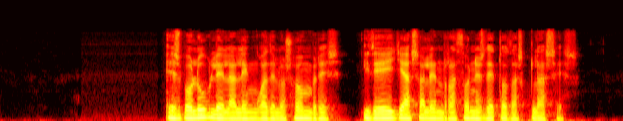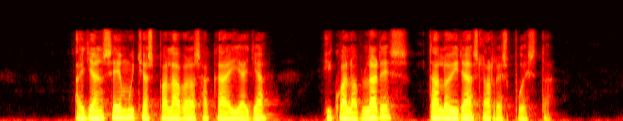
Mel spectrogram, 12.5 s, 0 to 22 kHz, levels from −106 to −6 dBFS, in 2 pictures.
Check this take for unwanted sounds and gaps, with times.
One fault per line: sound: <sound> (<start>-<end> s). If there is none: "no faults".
no faults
